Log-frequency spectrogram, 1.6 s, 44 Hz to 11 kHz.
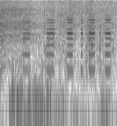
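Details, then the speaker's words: Pirate Black Devil metal detector, dual frequency 14 and 7 kHz, on an aluminium target (shown at discrimination 6): clear mid-pitched beeps repeating about every third of a second over low handling rumble. A target signal. "Βλέπετε ότι πάμε παραπάνω από 50 πόντους. Παραπάνω από 50 πόντους. Γύρω στα 51-52. Και ακούγεται κατάρα."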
